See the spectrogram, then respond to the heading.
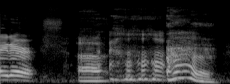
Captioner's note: chuckles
